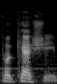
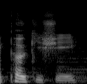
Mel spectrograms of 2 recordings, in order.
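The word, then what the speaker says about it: Pokéshi: pakeshi doll oh and i'm pronouncing it pakeshi but it's obviously pokey she doll was to get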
